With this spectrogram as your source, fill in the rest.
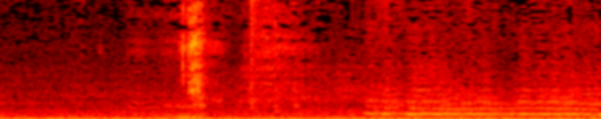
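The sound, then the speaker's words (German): A train in a science fiction radio drama starting to move after a lever is released, heard as a steady low throbbing mechanical drone with a brief whoosh and a sustained tone entering midway. “Ich setze die Bahn wieder in Gang.”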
